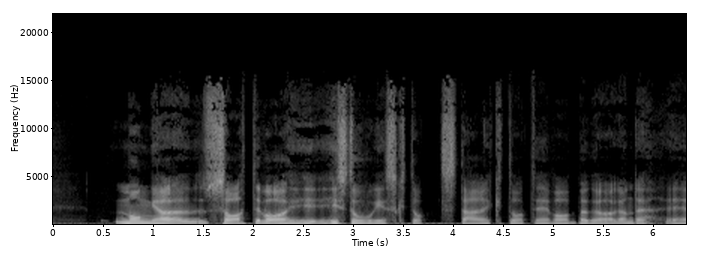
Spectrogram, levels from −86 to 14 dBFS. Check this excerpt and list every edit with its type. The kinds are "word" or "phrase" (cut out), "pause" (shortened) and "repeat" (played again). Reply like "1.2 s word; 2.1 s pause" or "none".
3.9 s word; 4.8 s word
